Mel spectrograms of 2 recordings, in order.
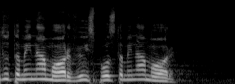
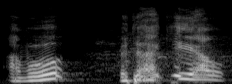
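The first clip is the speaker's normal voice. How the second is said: pleading sweetheart voice; 6 dB louder than usual. Retold or imitated. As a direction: beg them to stay on the line. Partner pleads on the call.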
